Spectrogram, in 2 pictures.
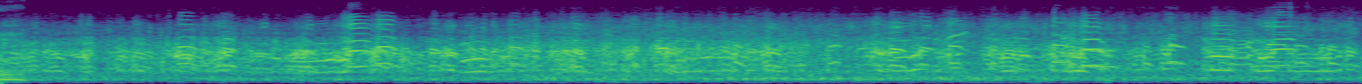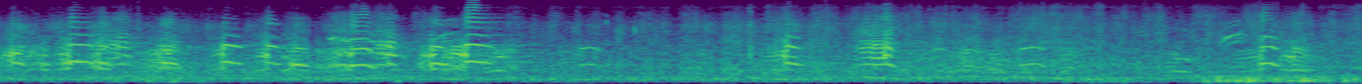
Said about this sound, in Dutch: maar dat zijn, het zijn allemaal ganzen. Maar ja, de ene gans is niet de andere gans.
